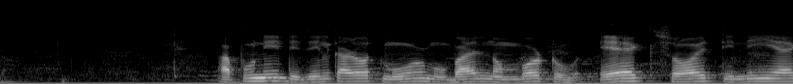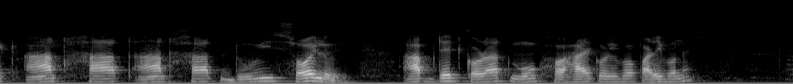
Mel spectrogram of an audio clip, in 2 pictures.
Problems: constant background noise, background conversations at intervals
